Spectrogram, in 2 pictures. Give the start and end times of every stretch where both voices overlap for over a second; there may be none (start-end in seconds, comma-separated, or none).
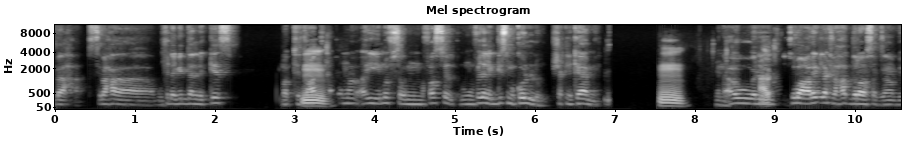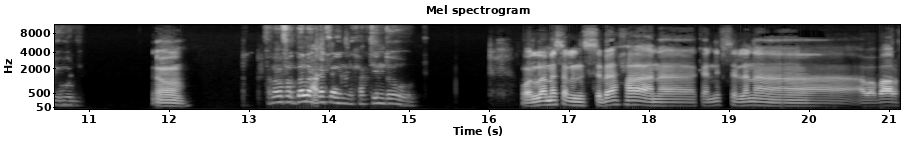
none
